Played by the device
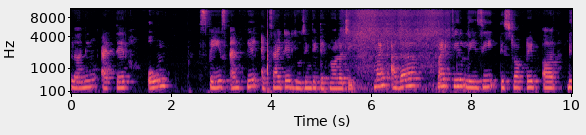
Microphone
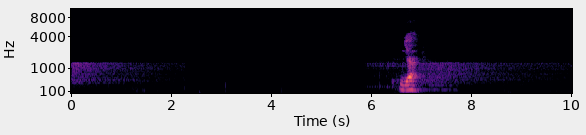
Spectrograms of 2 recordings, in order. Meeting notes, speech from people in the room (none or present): present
